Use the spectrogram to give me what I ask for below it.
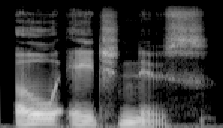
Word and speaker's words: onus: Moving to responsibility, we have onus, pronounced oh h noose.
